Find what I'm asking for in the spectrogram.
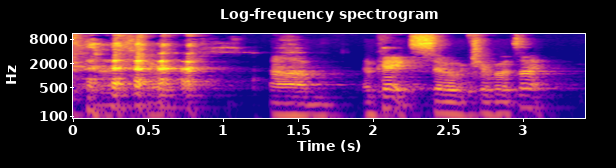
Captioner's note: laughter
